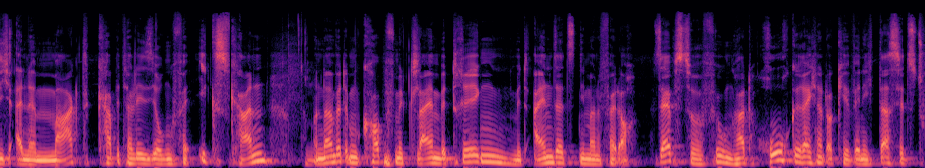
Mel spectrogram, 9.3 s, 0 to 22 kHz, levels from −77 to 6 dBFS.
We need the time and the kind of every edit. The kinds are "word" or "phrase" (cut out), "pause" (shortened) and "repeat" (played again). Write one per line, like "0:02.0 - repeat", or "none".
0:02.3 - word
